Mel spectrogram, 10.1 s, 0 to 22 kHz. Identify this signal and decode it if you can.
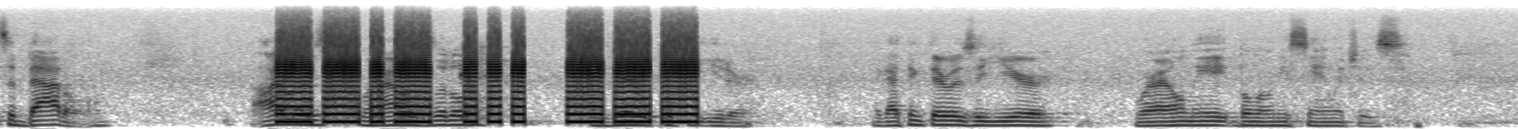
Morse code, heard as a buzzer, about 15 wpm. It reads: QSO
